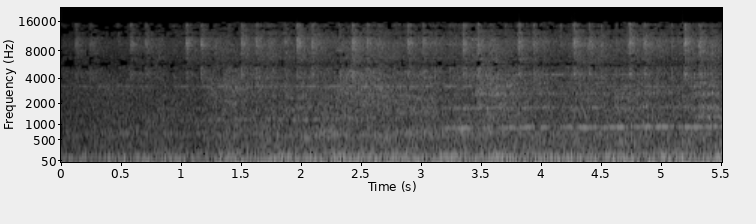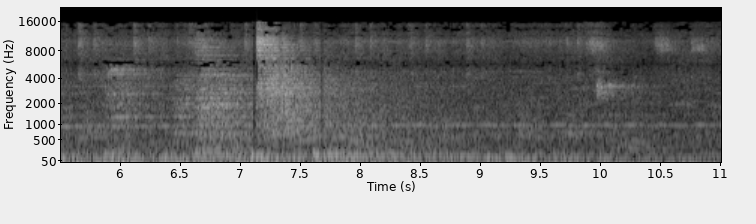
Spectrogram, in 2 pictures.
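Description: In the weight room of the Athletic Center on Colby College's campus, a steady low mechanical hum of running treadmills fills the space, broken by occasional heavy thuds and a louder clanking crash of weights, with faint indistinct voices underneath.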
